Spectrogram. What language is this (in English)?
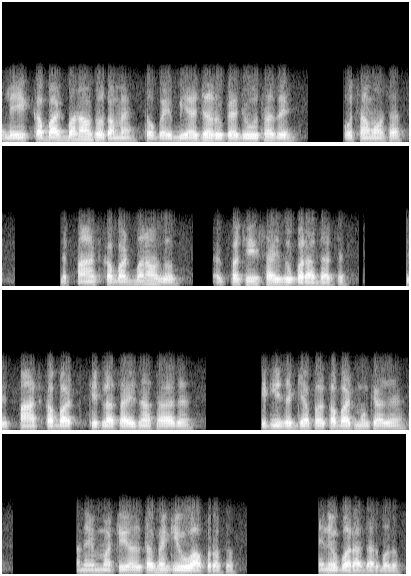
Gujarati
